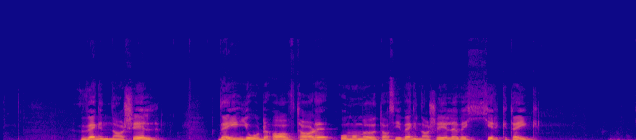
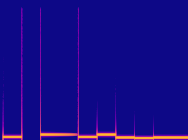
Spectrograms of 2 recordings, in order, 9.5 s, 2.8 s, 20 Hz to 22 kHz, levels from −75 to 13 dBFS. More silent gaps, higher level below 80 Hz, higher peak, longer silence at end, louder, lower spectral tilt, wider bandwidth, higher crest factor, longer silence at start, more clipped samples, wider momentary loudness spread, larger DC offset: second, none vs 0.33-0.59 s; second, -56 dBFS vs -50 dBFS; about the same, -2 dBFS vs 0 dBFS; first, 1.5 s vs 0 s; second, -19 LUFS vs -5 LUFS; about the same, -7.5 dB/octave vs -7 dB/octave; first, 9.6 kHz vs 4.1 kHz; first, 18 dB vs 4 dB; first, 1.2 s vs 0.05 s; neither; about the same, 8 LU vs 6 LU; neither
